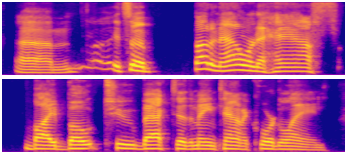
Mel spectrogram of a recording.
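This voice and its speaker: Over a quiet background, a man with an American accent has an ordinary speaking voice, fairly high in pitch with lively intonation. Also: fairly slow pace. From Idaho, US. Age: 50s. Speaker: retired engineer and vacation rental owner. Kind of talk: casual interview.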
